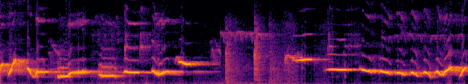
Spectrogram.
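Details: White-rumped shama singing a varied, rich song used to trigger other shamas to sing. Rapid slurred whistles shift in pitch, broken by a harsh raspy burst, then a long clear whistle with rising ends.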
